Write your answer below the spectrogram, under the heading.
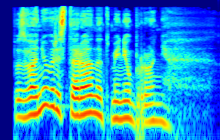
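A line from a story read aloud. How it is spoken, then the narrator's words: Sighing. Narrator (Russian): вздохнул Влад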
